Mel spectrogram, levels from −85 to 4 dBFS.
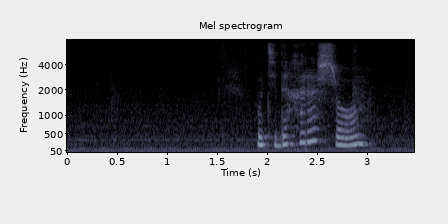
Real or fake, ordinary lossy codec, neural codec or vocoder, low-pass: real; none; none; 7.2 kHz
